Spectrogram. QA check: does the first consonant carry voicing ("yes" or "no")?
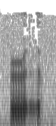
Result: yes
